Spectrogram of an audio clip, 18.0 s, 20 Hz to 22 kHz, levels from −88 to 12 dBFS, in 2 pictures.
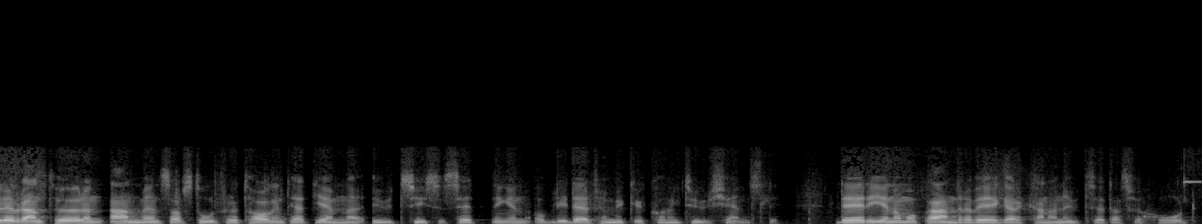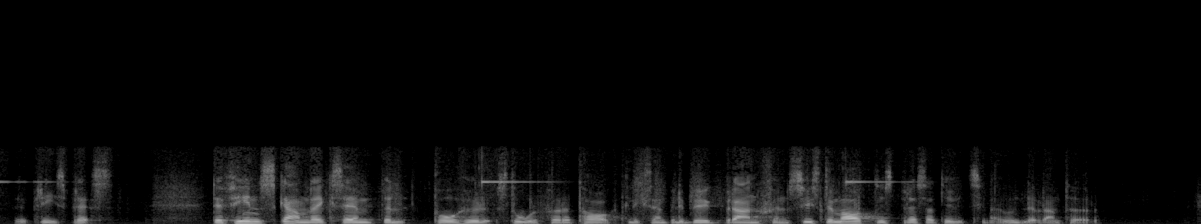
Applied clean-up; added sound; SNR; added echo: neural mask model RNNoise.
